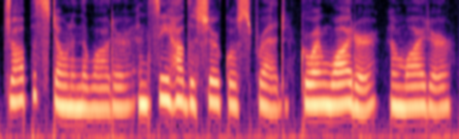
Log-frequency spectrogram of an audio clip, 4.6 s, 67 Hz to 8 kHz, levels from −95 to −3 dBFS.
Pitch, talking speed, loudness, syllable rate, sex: 215 Hz, 210 wpm, -16 LUFS, 5.2 syllables/s, female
